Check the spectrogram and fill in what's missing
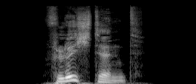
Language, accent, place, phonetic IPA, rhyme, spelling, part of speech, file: German, Germany, Berlin, [ˈflʏçtn̩t], -ʏçtn̩t, flüchtend, verb, De-flüchtend.ogg
- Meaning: present participle of flüchten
